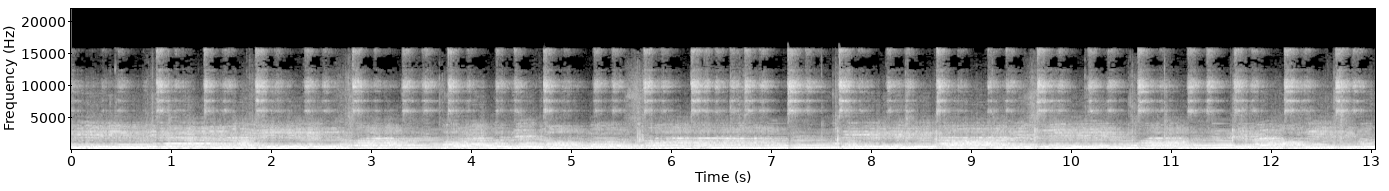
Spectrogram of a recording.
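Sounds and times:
group singing into microphones: 0.0s - 13.0s
instrumental accompaniment: 0.0s - 13.0s
jingling percussion: 0.0s - 13.0s.

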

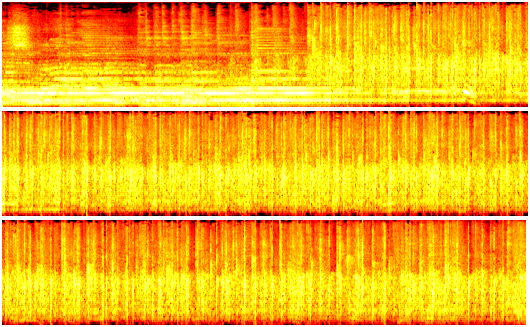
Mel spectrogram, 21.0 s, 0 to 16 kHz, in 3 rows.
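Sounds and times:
audience applauding: 3.3s - 21.0s.

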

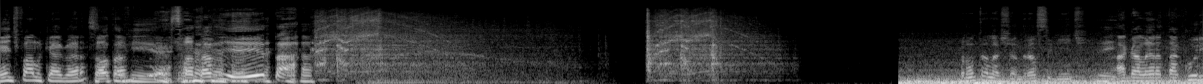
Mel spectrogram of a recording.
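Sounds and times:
car engine revving: 3.2s - 7.9s.

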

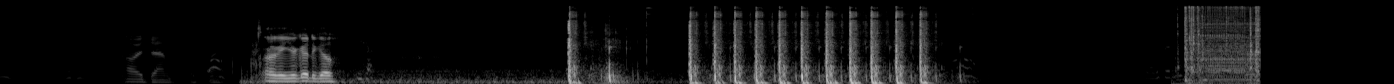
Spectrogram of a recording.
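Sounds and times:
rifle shots: 5.6s - 9.6s.

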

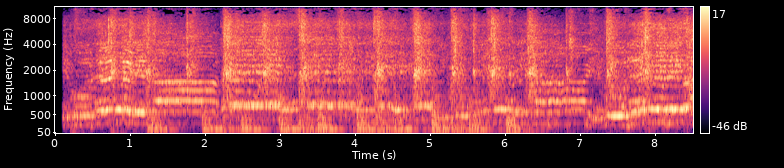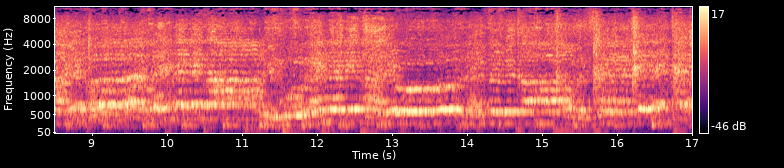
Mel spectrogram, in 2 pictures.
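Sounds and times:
crowd singing a hymn: 0.1s - 17.0s
hand drum beating: 0.2s - 17.0s.

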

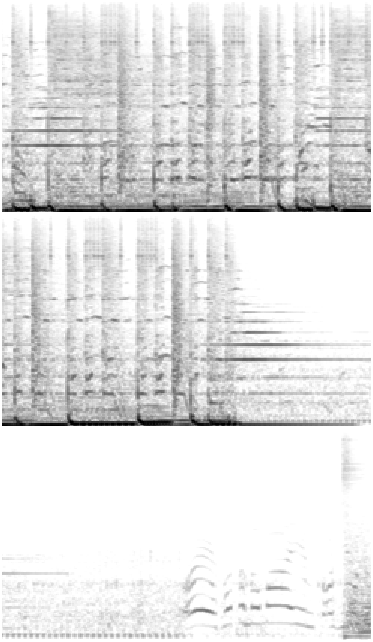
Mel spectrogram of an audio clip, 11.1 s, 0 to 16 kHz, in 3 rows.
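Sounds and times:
background music held chord: 0.0s - 8.1s.

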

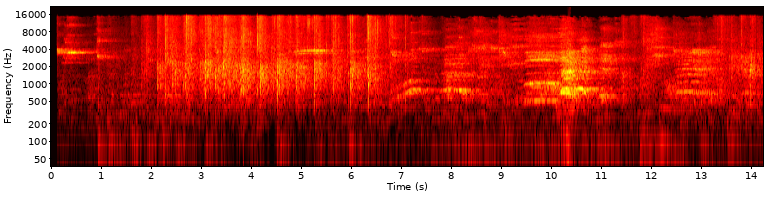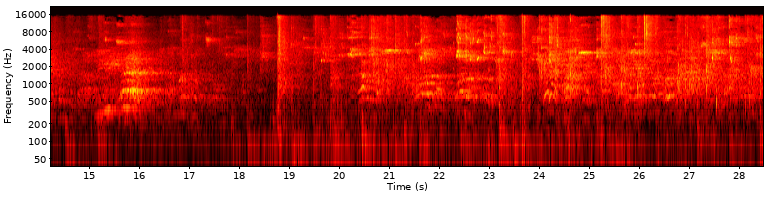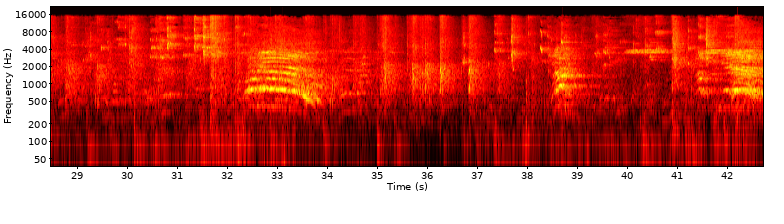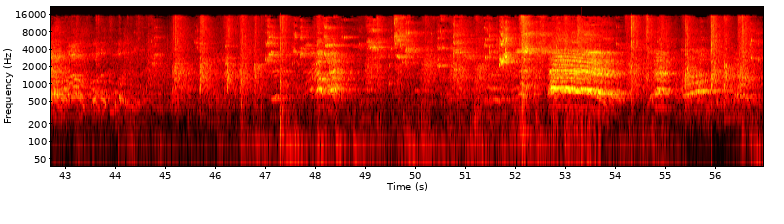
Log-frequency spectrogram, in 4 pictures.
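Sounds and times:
players shouting: 6.8s - 11.4s, 15.0s - 16.6s, 32.1s - 34.8s, 38.4s - 39.5s, 41.3s - 44.3s, 47.0s - 49.2s, 50.5s - 56.9s
volleyball strikes: 46.5s - 48.5s, 49.7s - 52.7s.

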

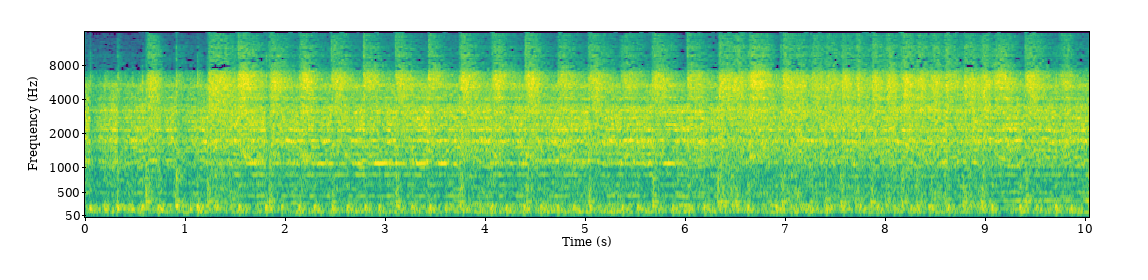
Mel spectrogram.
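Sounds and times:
distorted electric guitar: 0.0s - 10.0s
drums: 0.0s - 10.0s.

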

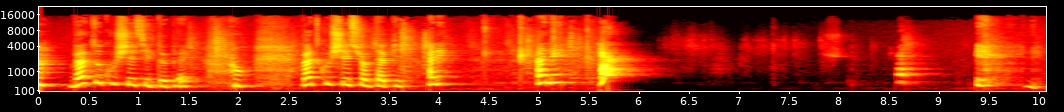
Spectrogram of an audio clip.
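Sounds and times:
small dog barking: 5.6s - 6.1s, 8.6s - 9.0s
woman laughing: 9.4s - 10.0s.

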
